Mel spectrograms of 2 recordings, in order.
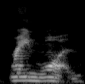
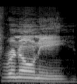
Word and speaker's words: Rainone: don't know now i always i always say reign one but i know it's renown right that's how we say it it's ranoni but i go by i go by renown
